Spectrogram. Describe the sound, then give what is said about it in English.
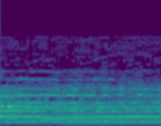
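Creaking train pulling out of a station and lumbering through the yards: a steady, sustained tonal drone rich in stacked harmonics holds evenly for the whole stretch, loud and unbroken, with a low rumble beneath and no talking. “At the West Station, I board a creaking train and wait and wait until finally it lumbers out through the yards.”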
